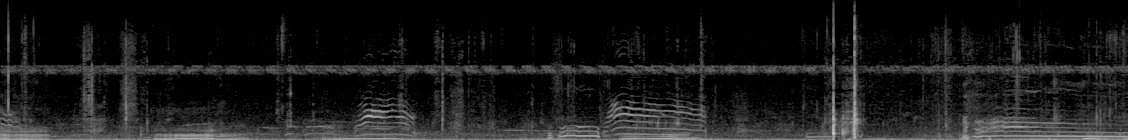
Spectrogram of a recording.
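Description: Several domestic cats yowling and meowing as they jostle over a bowl of raw fish: short low calls every second or two, a few higher calls that rise and fall, and one long drawn-out yowl near the end. Two sharp clicks come a little past the middle.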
